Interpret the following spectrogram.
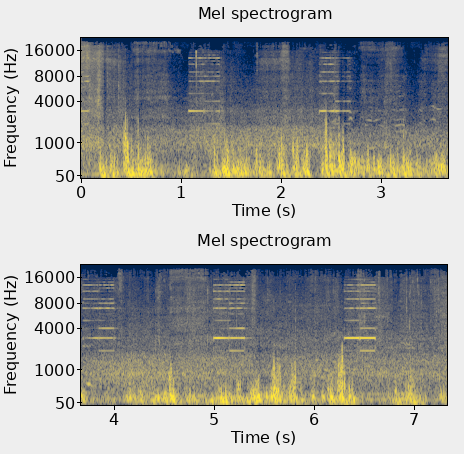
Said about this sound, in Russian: Над дверью звучит звуковой маяк. Если я не успела за время его звучания дойти до объекта, то можно вызвать объект еще раз.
